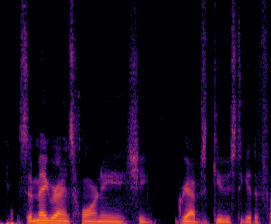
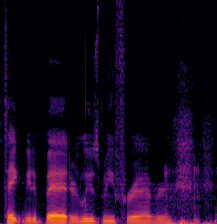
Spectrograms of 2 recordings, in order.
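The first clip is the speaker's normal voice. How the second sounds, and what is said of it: Country accent imitating Meg Ryan. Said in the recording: “She does have a country accent. I'm not just doing that.”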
